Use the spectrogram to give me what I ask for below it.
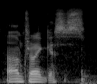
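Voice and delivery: hushed, near-whispered aside; thinking aloud quietly. Real, not acted. Co-host guessing the lineup, thinking aloud quietly. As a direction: think it over under your breath.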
